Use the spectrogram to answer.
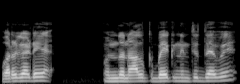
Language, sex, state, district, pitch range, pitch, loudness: Kannada, male, Karnataka, Koppal, 150-165 Hz, 155 Hz, -16 LUFS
